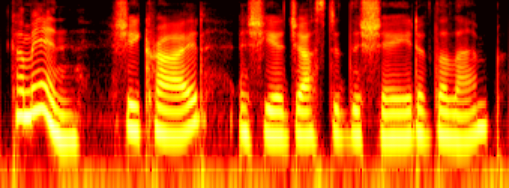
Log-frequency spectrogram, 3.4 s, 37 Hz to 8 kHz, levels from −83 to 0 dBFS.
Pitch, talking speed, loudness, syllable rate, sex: 185 Hz, 210 wpm, -17 LUFS, 5.2 syllables/s, female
